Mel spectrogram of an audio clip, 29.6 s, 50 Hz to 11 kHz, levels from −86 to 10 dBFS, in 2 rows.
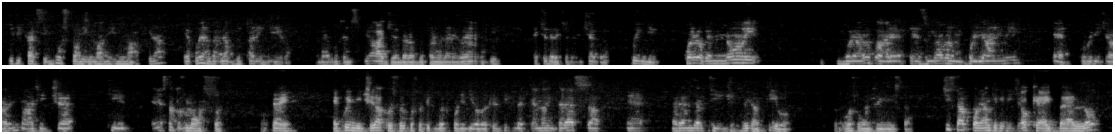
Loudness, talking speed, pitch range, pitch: -24 LUFS, 160 wpm, 115-140 Hz, 125 Hz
